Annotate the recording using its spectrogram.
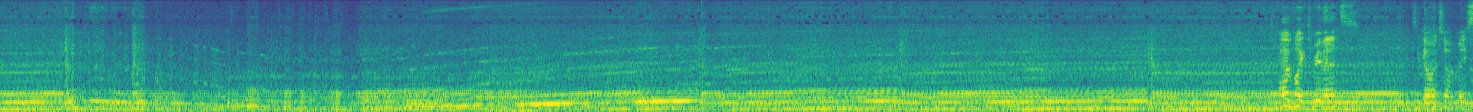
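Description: A racing car engine revs up and down through the gears.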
